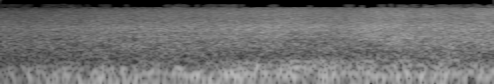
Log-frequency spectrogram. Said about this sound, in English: I'm just going to pause. I'm going to put a plane noise in here.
